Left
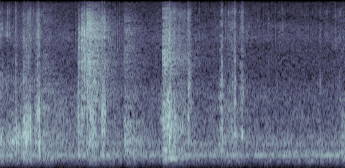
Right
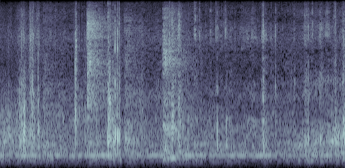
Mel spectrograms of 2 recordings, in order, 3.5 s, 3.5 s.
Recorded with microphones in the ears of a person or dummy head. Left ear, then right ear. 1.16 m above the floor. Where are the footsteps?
50° left (ahead or behind), 1.8 m; by 1.8 s 30° left (ahead or behind), 1.9 m.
